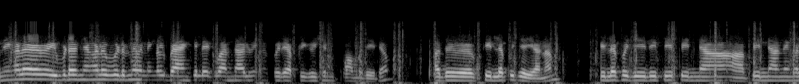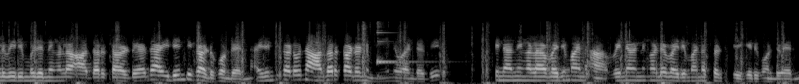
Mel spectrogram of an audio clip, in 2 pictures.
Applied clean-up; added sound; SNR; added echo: none; Bell / Percussion + Run; 17 dB; none.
